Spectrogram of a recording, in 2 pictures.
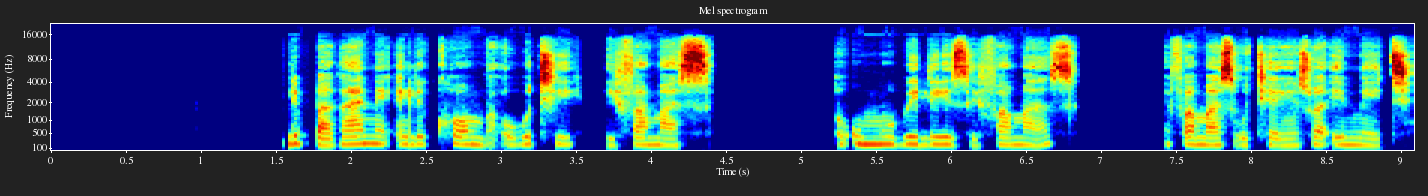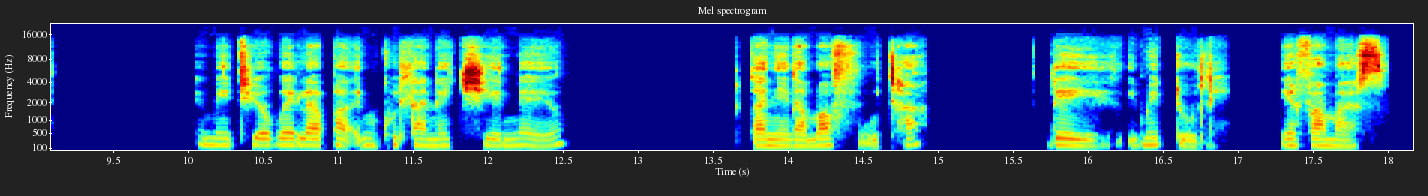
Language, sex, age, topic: North Ndebele, female, 25-35, health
